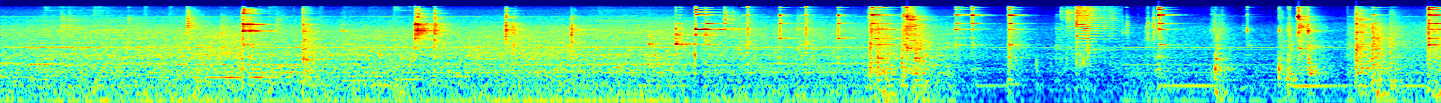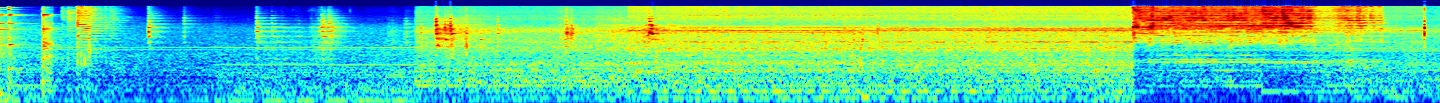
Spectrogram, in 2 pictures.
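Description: Workshop machine hum, then a run of sharp metal knocks and clinks as steel parts and a rod are worked in a steel jig. From about two-thirds of the way in, a water-cooled circular cutting wheel runs steadily and grows louder and higher near the end as it cuts carbon fishing-rod blanks.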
